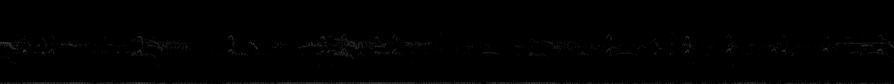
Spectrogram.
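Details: Common terns at their nesting colony in Atlit, Israel, 10 June 2010: a dense chorus of harsh, overlapping calls from many birds, continuous throughout, over a steady low rumble.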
